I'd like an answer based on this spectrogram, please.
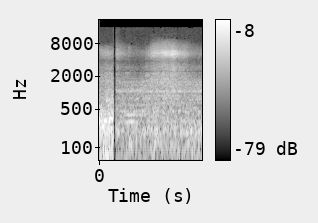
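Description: Faint outdoor ambience, with a soft high hiss that swells and fades about once a second. A brief louder sound cuts off abruptly a moment in.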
